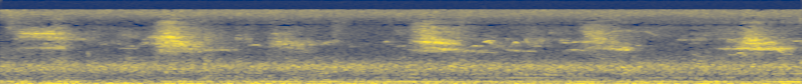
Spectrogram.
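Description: A bird calling over and over, short calls about once a second, over a steady low hum.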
